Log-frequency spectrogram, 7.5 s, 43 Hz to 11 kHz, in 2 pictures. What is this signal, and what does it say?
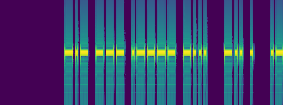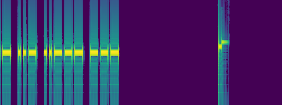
Morse code, heard as a keyed tone, about 36 wpm, 700 Hz. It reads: KO1B DE WU2O
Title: USA Callsign DE Callsign - 4 Characters - 35wpm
